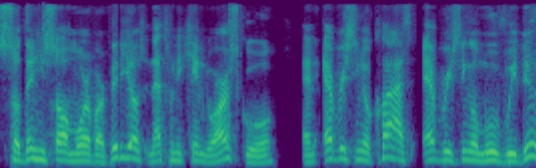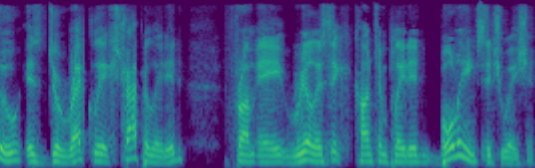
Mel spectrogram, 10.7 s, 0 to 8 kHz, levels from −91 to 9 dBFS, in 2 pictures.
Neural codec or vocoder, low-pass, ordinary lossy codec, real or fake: none; 7.2 kHz; AAC, 32 kbps; real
